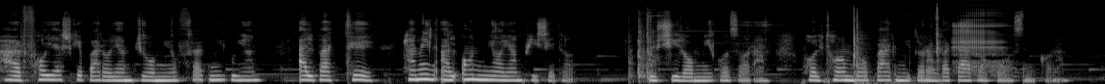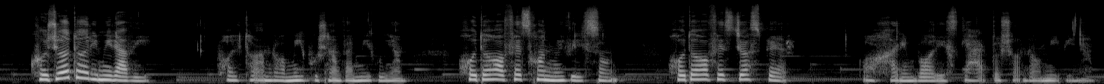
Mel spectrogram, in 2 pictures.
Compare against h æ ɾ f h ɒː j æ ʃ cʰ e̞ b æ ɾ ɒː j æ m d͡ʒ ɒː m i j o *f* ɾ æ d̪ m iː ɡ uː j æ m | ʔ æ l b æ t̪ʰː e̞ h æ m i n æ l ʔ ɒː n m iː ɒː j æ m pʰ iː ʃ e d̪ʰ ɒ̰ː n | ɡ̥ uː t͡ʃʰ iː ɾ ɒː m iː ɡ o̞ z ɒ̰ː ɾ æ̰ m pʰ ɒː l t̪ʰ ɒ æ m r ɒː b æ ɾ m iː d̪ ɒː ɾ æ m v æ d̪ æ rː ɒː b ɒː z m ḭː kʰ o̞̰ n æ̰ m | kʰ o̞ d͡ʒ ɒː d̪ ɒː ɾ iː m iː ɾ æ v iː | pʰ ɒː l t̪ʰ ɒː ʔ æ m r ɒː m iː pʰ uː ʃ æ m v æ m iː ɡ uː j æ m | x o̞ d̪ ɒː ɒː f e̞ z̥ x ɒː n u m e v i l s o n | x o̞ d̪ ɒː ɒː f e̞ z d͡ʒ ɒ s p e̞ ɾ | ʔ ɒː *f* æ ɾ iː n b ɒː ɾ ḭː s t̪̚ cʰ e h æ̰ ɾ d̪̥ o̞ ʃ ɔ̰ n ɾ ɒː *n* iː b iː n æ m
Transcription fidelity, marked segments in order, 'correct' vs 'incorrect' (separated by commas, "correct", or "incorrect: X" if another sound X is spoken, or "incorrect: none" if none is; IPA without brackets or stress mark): correct, incorrect: x, incorrect: m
